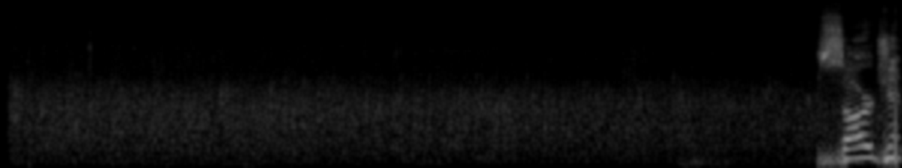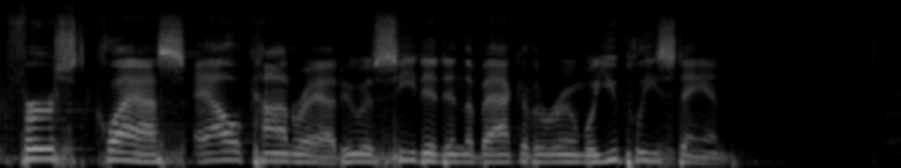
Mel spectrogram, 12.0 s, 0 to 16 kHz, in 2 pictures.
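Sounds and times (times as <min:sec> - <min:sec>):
audience applause: 0:00.1 - 0:05.8.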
